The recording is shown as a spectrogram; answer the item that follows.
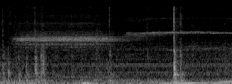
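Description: A few keystrokes on a computer keyboard, then one sharper key click near the end as the Enter key is pressed and the terminal command runs. A faint, steady high-pitched whine runs under the typing.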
